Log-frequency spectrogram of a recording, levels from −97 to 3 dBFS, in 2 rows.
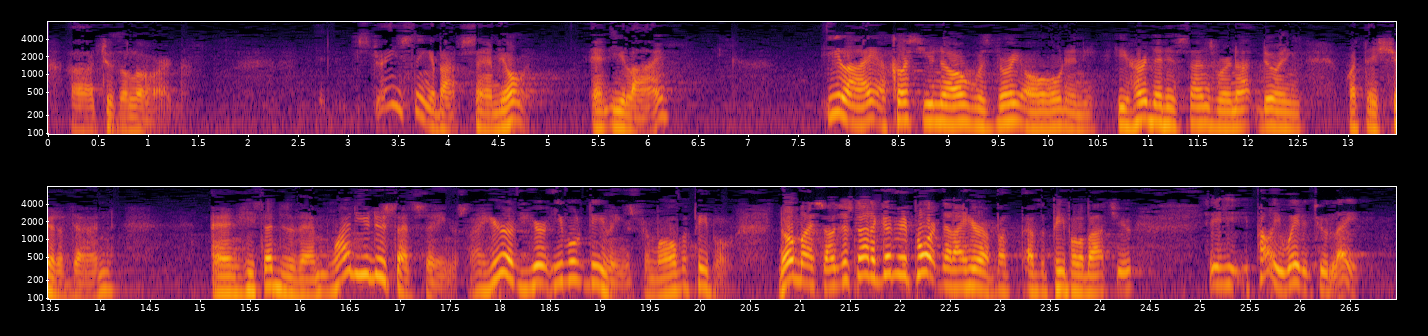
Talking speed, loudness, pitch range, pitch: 170 wpm, -22 LUFS, 115-165 Hz, 135 Hz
